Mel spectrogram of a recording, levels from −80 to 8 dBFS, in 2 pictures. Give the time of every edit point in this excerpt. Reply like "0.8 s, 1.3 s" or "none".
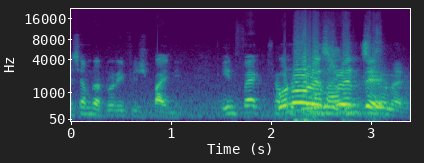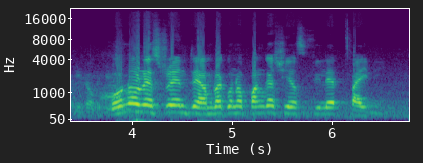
2.0 s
